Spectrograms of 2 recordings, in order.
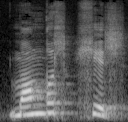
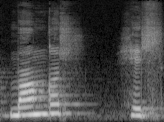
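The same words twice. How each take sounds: First: It is said at normal speed. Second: It is said very slowly.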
